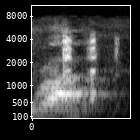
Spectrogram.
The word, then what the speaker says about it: RAQ: My name is Rock the, spelled R A Q, pronounced R O C and I'm the co-host of the Working People's Pod.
